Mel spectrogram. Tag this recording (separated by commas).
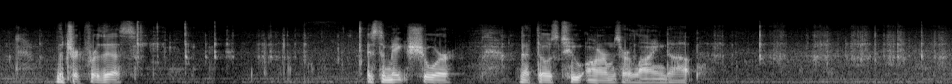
Speech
